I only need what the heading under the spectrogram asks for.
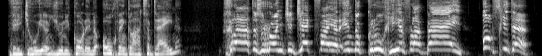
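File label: Bonus Dutch; arthur and the revenge of maltazard; wii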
